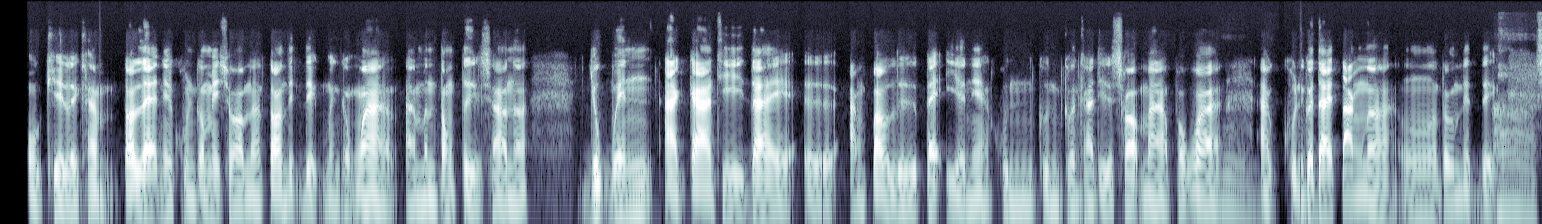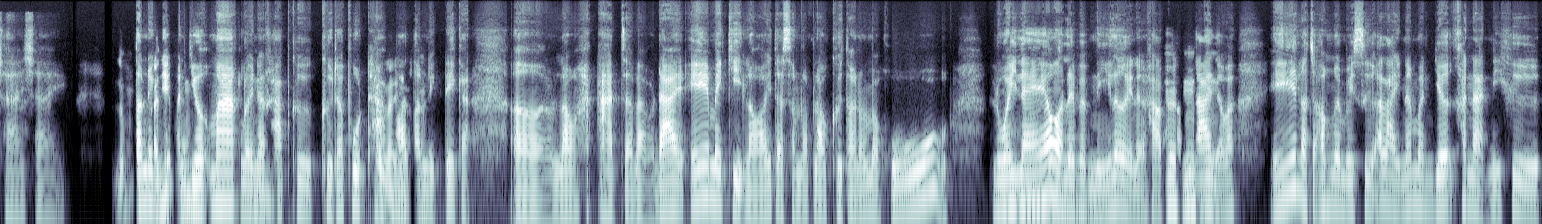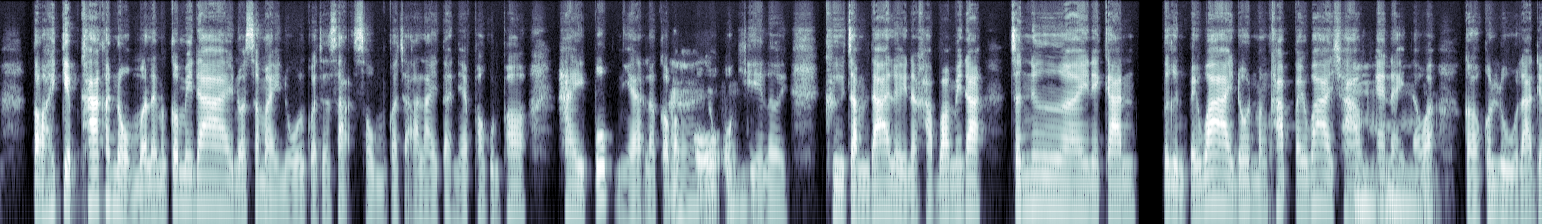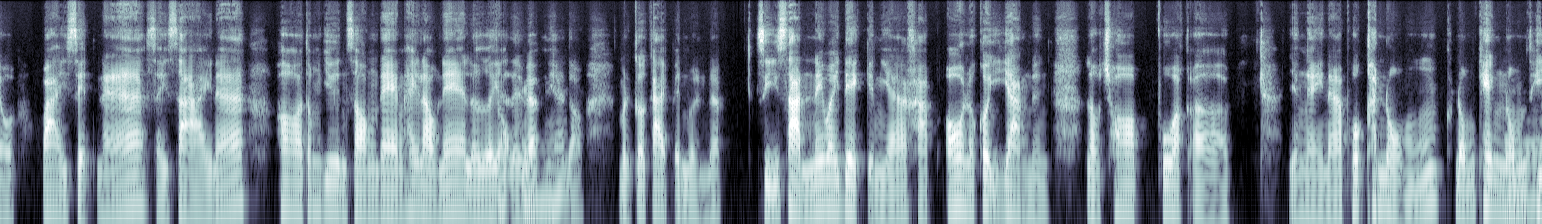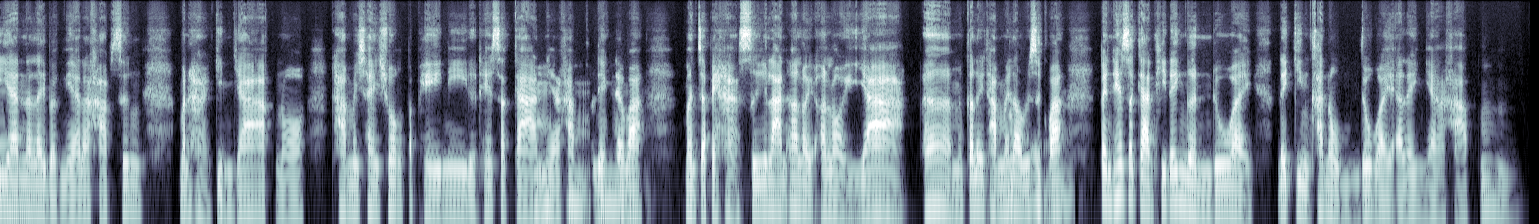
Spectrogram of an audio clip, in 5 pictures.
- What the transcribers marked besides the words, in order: laugh; "ไม่ได้" said as "ไม่ด๊ะ"
- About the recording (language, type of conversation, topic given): Thai, podcast, ประสบการณ์อะไรที่ทำให้คุณรู้สึกภูมิใจในรากเหง้าของตัวเอง?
